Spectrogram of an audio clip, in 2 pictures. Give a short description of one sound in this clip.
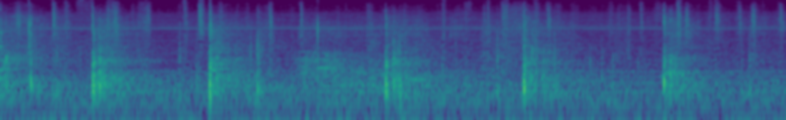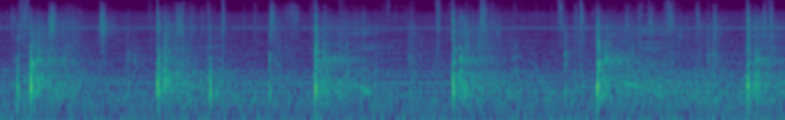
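A tennis ball is struck back and forth with sharp pops of the racket in a large echoing hall.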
